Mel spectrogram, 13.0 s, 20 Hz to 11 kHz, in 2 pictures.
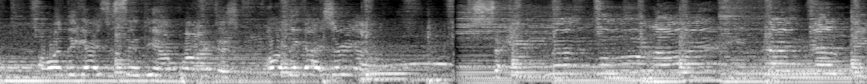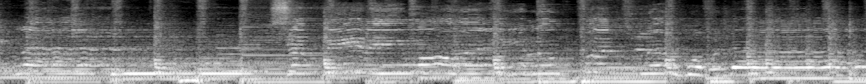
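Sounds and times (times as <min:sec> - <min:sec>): live pop band: 0:00.0 - 0:13.0
person singing: 0:02.7 - 0:13.0.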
